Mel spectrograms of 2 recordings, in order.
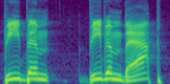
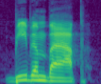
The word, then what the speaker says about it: bibimbap: Is it bibimbap? Is that how you say it? – That's close enough for comfort, I think.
